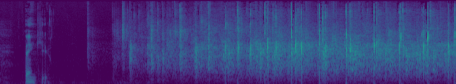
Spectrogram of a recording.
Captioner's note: audience applauding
